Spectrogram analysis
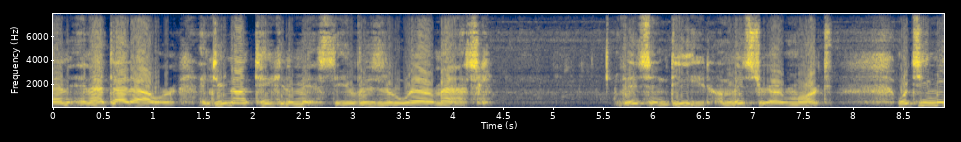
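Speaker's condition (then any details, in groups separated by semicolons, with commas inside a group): No condition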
